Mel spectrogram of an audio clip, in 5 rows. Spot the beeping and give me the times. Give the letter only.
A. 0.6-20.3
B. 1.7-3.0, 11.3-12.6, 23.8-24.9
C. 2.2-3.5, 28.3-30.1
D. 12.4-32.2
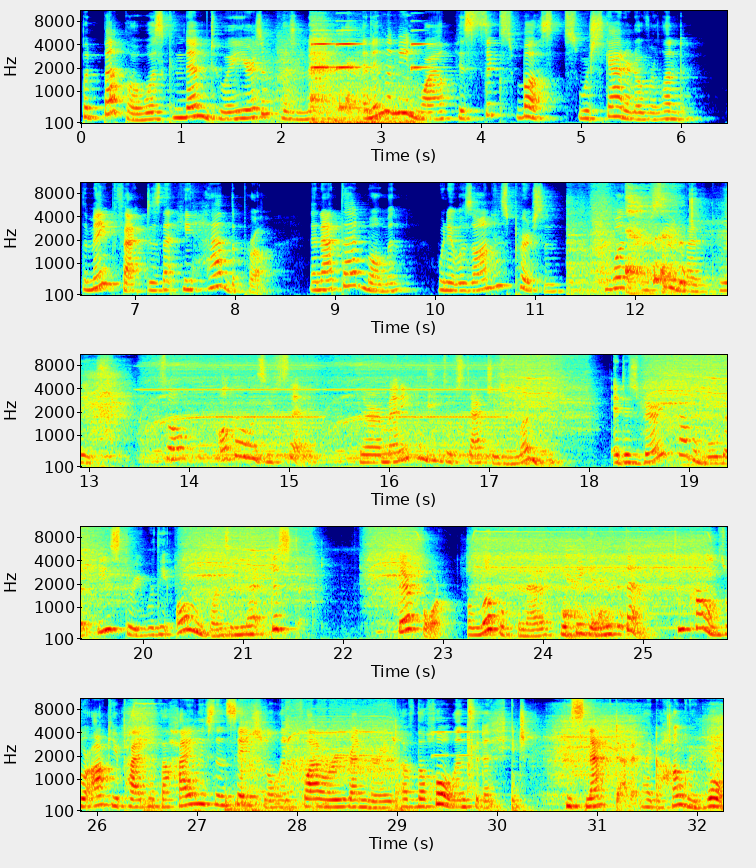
C.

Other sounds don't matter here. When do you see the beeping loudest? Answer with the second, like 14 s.
3 s.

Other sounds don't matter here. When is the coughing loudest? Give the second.
12 s.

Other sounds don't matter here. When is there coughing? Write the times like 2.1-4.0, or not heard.
1.7-3.0, 11.3-12.6, 23.8-24.9.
